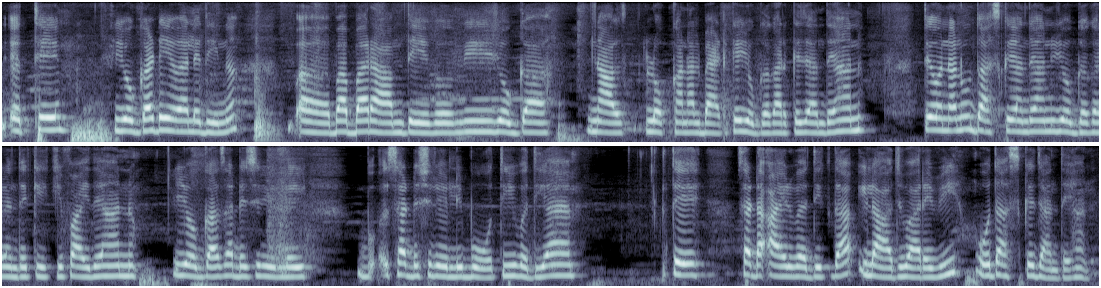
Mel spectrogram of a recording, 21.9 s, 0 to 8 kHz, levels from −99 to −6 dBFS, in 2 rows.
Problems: continuous background conversations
